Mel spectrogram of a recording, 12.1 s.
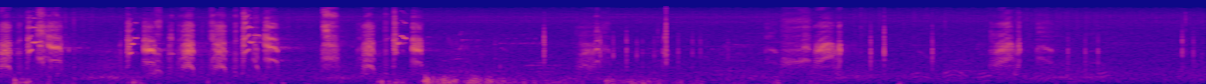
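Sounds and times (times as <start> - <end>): birds squawking: 0.0 - 4.3, 5.8 - 6.2, 7.6 - 8.6, 9.9 - 10.7.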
